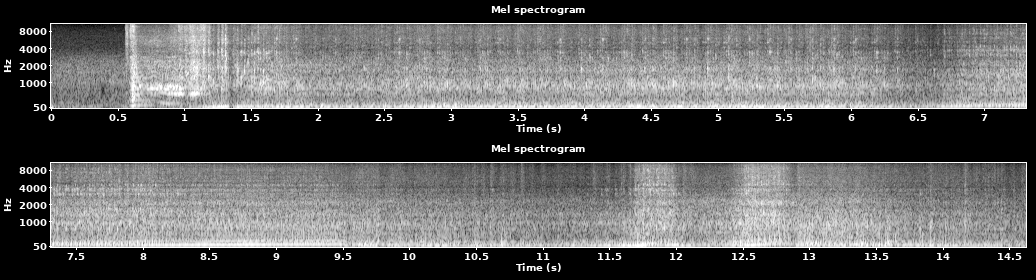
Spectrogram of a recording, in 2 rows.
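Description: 1957 Ford Thunderbird V8 starting with a sudden catch about half a second in and running, then revved with its exhaust note rising and falling in pitch, and two quick blips near the end.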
